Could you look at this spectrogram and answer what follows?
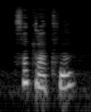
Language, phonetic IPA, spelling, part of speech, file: Polish, [sɛˈkrɛtnɨ], sekretny, adjective, LL-Q809 (pol)-sekretny.wav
